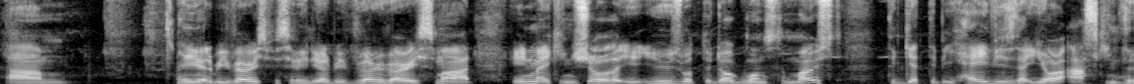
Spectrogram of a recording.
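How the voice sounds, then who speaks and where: A man's voice: a little high, no room sound. A man giving casual, emphatic dog training advice, repeating his points and acting out what the dog thinks. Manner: emphatic, repeats points, acts out the dog's thoughts. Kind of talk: casual instructional talk. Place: outdoors at a dog park.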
